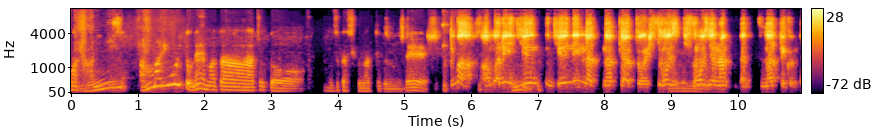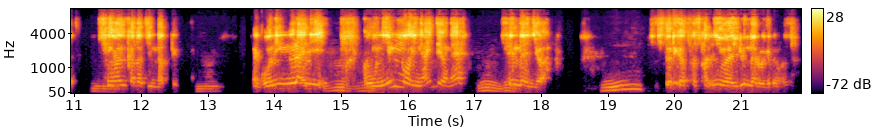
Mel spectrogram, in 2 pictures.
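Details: Man with aphasia for several years, now recovering, speaking in an online group session; aphasia.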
